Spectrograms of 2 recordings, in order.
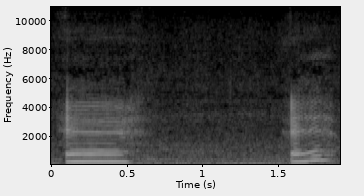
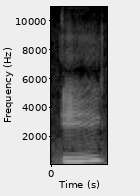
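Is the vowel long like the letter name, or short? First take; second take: short; long. First: The vowel is short, as in apple. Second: The vowel is long, like the letter's name. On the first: "बल्कि ए ए आएगी, जैसे कि ए एप्पल" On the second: "ए की sound ए की नहीं"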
